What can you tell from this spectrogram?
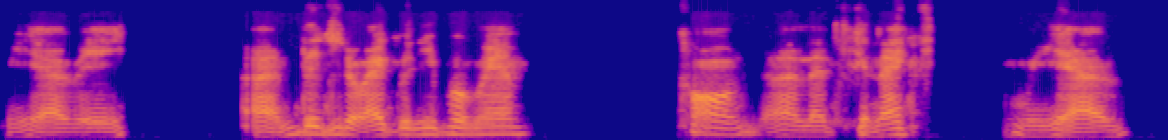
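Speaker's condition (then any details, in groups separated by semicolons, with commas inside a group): Cerebral palsy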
